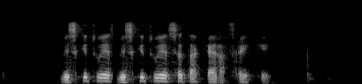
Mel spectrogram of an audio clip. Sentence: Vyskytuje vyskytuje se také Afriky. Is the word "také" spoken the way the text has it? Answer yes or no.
yes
